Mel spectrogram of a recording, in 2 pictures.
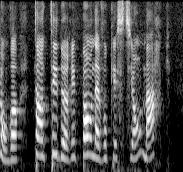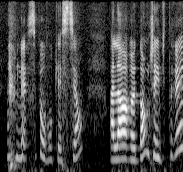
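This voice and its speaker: A woman's voice: high-pitched, bright, forceful tone. A woman moderating a conference panel, introducing speakers with many fillers and restarts. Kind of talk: bilingual conference panel hosting. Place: conference room.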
